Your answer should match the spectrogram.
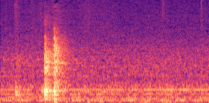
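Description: A short, sharp double clack of a small hard object knocking on the table about half a second in, over a faint steady hum.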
